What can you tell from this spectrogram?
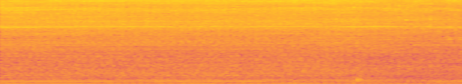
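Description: Steady, even low idle with a soft regular beat and no knocks or misses; this engine is running smoothly and healthy.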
